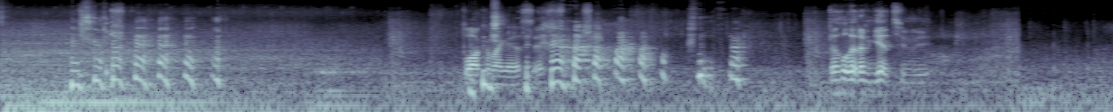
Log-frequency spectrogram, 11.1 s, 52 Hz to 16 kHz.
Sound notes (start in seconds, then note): 0.7 laughing; 4.8 chuckles!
